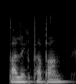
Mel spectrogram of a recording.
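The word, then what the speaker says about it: Balikpapan: Is it Balik Pan or is it Balikapan? Balik Papan. Balik Papan.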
